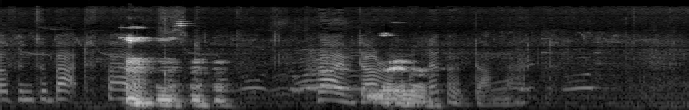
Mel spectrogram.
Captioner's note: chuckling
